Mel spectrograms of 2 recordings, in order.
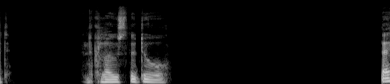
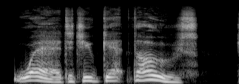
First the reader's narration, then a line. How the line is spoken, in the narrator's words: shouted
